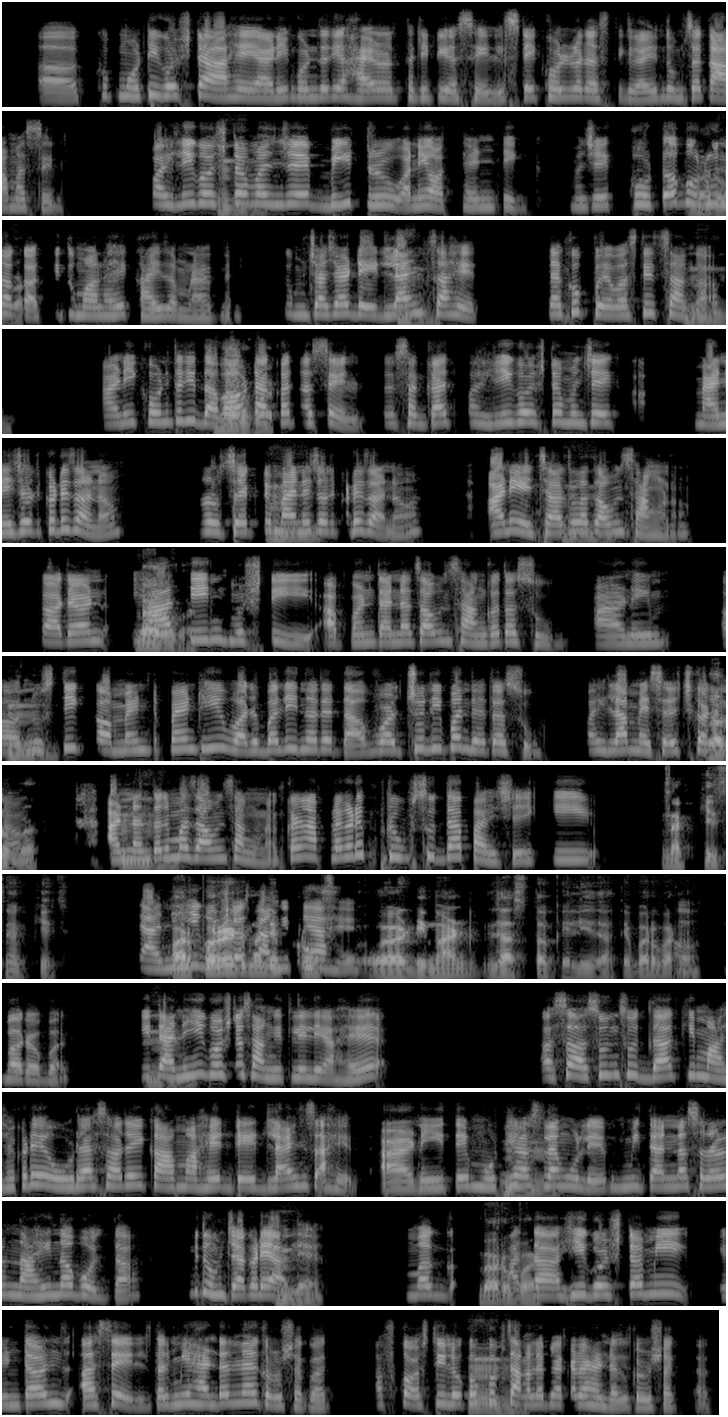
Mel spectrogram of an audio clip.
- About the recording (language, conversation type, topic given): Marathi, podcast, काम आणि वैयक्तिक आयुष्याचा समतोल साधण्यासाठी तुम्ही तंत्रज्ञानाचा कसा वापर करता?
- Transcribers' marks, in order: other background noise; in English: "हायर अथॉरिटी"; in English: "स्टेकहोल्डर"; in English: "बी ट्रू"; in English: "ऑथेंटिक"; in English: "कमिटमेंट"; in English: "व्हर्बली"; in English: "व्हर्चुअली"; in English: "प्रूफ"; in English: "कॉर्पोरेटमध्ये प्रूफ"; tapping; in English: "ऑफकोर्स"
